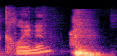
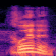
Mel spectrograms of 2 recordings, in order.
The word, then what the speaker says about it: Clinton: How do you It's Clinton. Clinton. Yeah. Clinton. There's no T. Yeah. Say it like there's no T there.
